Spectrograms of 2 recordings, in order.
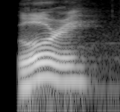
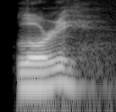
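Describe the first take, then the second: First: It is said more loudly than before. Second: It is said at a normal, quiet volume.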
